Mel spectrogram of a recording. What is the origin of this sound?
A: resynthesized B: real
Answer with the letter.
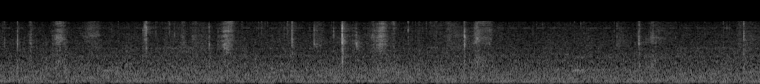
A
